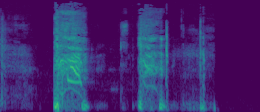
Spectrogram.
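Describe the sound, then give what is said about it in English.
Coughing after choking: a few harsh, raspy coughs separated by brief silences, the last one shorter and weaker. “Excuse me. Choked myself.”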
